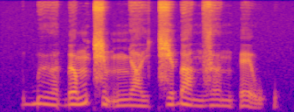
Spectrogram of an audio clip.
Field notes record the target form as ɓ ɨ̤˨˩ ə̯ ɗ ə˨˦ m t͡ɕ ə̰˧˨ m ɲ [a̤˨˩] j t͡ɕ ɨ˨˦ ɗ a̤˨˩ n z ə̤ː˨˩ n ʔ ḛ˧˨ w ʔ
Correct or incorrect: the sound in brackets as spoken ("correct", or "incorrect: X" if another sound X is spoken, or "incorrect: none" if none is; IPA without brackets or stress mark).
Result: correct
